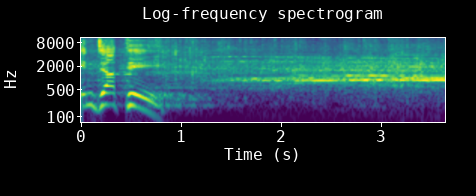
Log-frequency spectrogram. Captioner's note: audience applauds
